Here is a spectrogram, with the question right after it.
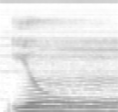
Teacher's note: Membaca ikhfa adalah nun sukun dengan bibir langsung masuk ke huruf fa. Jadi membaca iu-nya tidak boleh berubah langsung ke huruf fa.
